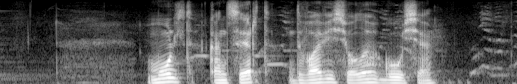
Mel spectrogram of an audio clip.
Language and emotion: Russian, neutral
